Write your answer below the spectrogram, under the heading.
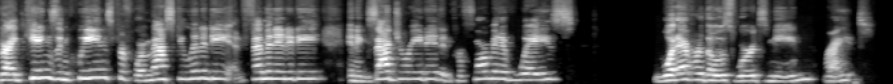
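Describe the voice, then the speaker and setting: A woman with a Canadian accent speaks at a moderate pace in a raised, projected voice, her high pitch carrying a bright, sharp tone and ordinary pitch variation. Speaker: drag performer and ministry student. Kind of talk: conference talk. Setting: conference with live and online audience.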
